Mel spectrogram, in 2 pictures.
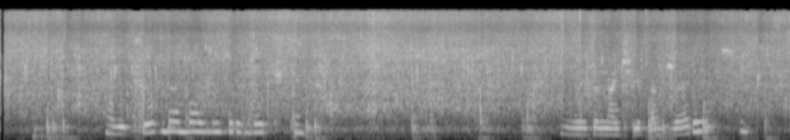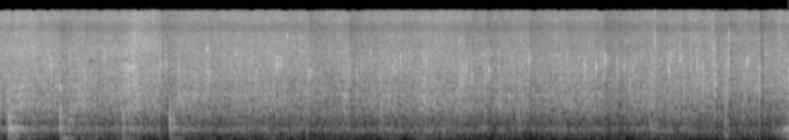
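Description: A wooden spatula stirs mushrooms in a frying pan.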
